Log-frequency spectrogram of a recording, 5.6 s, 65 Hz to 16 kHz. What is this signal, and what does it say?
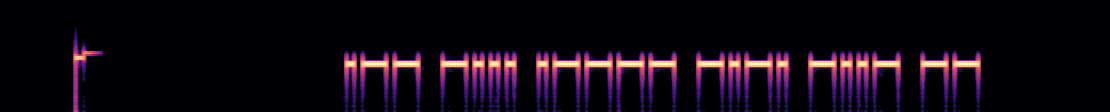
Morse code, heard as a keyed tone, about 29 wpm, 700 Hz. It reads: WB1CXM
